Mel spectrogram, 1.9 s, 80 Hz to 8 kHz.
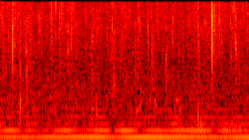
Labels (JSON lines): {"label": "biophony, midshipman", "recorder": "SoundTrap 500"}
